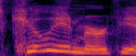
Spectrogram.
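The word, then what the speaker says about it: Cillian Murphy: Killian is it Killian Murphy Killian Murphy it's Killian Murphy as Oppenheimer and then Emily Blunt as his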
